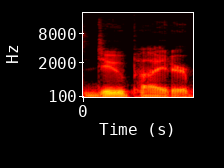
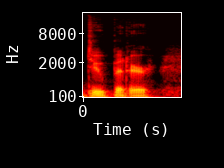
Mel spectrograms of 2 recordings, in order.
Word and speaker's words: Dewpider: It's clearly Dewpider, right? It's a dew spider, so it's Dewpider, but in the anime they call it Dupiter, rhyming with stupider.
